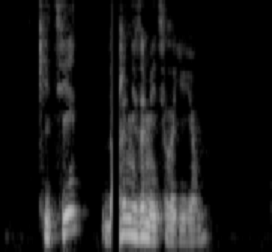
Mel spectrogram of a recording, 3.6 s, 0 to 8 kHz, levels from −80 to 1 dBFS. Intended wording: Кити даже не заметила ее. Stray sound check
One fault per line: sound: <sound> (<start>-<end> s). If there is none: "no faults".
sound: dropout (1.5-1.6 s)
